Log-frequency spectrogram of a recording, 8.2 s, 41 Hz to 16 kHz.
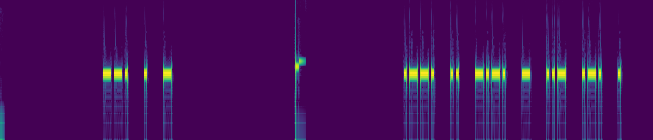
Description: Morse code, heard as a keyed tone, about 36 wpm, spaced as for 25 wpm, 700 Hz. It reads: GET PICTURE
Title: 2x Character Spacing - Top 200 Words - 35wpm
